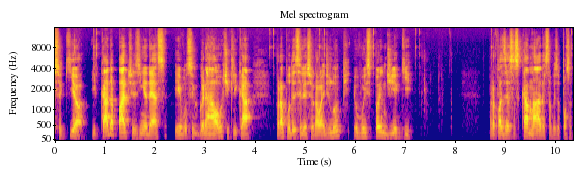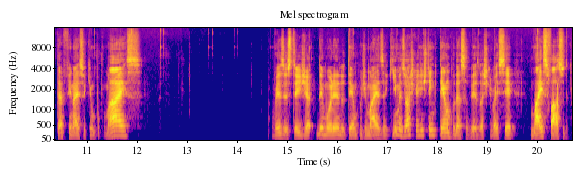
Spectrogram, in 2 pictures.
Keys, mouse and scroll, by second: 1.0 scroll up 1, 2.1 alt+click, 3.4 s, 5.3 alt+Left, 5.6 s, 7.3 alt+Left, 7.5 s, 9.8 s, 11.5 s, 13.0 s, 14.0 alt+click, 14.3 s, 15.0-16.3 shift+middle drag, 16.3 alt+click, 16.6 s, 17.7 alt+click, 18.0 s, 19.1 shift+middle click, 19.4 scroll up 2, 20.0 alt+click, 20.2 s.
